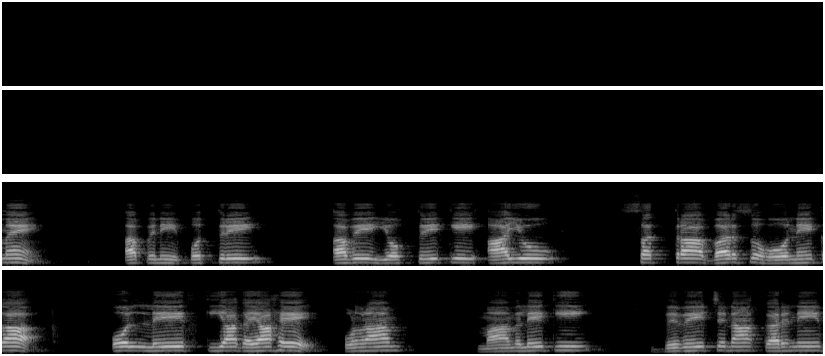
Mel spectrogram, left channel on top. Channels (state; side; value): silent; left; 59 dB below the other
